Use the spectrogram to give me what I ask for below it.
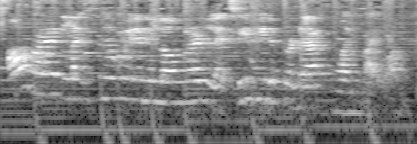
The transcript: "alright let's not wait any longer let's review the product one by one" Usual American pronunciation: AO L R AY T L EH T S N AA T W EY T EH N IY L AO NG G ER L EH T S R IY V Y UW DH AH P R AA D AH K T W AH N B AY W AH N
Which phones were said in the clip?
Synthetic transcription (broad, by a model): AO L R AY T L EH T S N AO W EY T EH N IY L AO NG G ER L EH T S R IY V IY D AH P R AA D AH K T W AH N B AY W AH N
